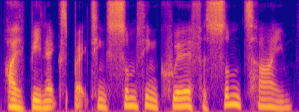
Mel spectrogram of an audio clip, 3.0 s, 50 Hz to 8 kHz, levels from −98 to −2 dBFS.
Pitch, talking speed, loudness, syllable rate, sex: 145 Hz, 160 wpm, -21 LUFS, 4.6 syllables/s, male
